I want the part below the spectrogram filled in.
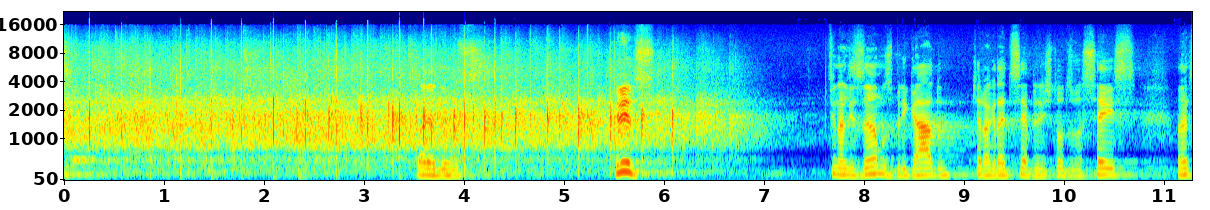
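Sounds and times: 
audience applause: 0.0 - 7.0
speech: 3.6 - 4.1, 5.5 - 6.0, 7.7 - 11.2.

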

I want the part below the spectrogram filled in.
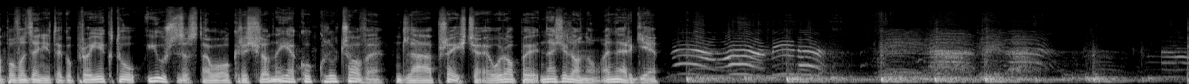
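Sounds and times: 
speech: 0.0 - 7.0
crowd of protesters chanting against lithium mine: 6.7 - 11.8.

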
